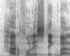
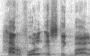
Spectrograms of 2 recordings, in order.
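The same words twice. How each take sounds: First: The phrase ends on the consonant l. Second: The phrase ends on the consonant l.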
